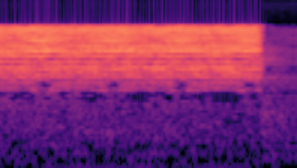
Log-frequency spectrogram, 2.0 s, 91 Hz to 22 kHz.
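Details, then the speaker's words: Homemade oil-filled worm-drive rudder servo gearbox driven by a brushless DC motor, held off the table, about 134 rpm output: thin high steady gear whine with a dry ratchety edge; gearbox sounds strained. "but my view is that the gearbox is sounding as if it's under strain um let me just lift it off the table the table is amplifying that sound"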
